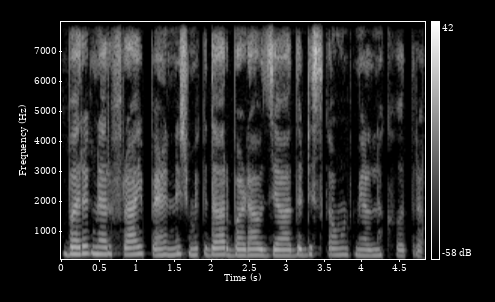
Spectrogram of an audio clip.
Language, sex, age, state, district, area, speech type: Kashmiri, female, 18-30, Jammu and Kashmir, Ganderbal, rural, read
